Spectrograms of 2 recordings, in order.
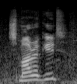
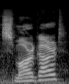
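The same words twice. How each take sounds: First: "Smaragud" with an added middle vowel and a "gud" ending, higher; unsure pronunciation. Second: "Smargard" tried with an ending like "gard", pitched up as a question; unsure pronunciation. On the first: Caster guessing at a player's name, trying "Smaragud" questioningly. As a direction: try "Smaragud" questioningly in three syllables. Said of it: "I'm not sure how to say his name". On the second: Caster asking co-caster about a name, trying "Smargard" as a question. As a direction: say "Smargard" questioningly, rhyming the end with "hard". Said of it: "how do you say that?".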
